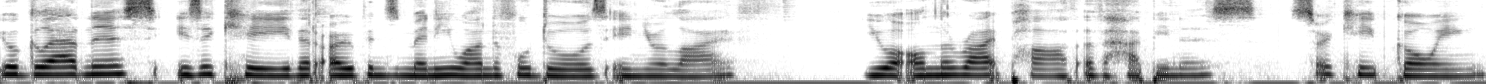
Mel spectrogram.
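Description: The voice is dark and mellow, with an Australian accent. Its intonation is monotone and flat, and the pace is moderate. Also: woman, fairly high pitch for a woman. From Australia, Melbourne. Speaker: motivational speaker. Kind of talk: guided meditation; solo motivational monologue. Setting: outdoors on a balcony.

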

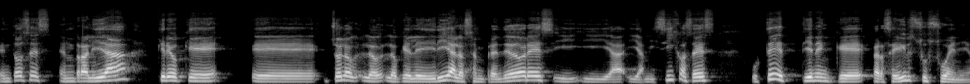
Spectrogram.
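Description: An unremarkable speaking voice from a man, fairly high in pitch, fairly slow in pace, with lively intonation. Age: 40s. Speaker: entrepreneur and author. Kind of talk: interview.

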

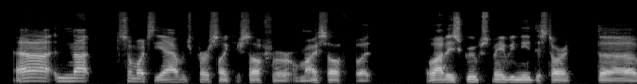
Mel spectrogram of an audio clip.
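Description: Over a quiet background, a man speaks at a moderate pace. He has an unremarkable speaking voice with a fairly low pitch. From US, Italian American. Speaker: screenwriter and filmmaker, podcaster. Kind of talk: casual interview chat.

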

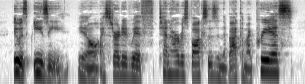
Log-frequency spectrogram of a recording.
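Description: Speaking quickly in a Canadian accent, a woman with a fairly low pitch and an unremarkable speaking voice uses ordinary pitch variation, in a very clean recording with a silent background. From Vancouver, Canada. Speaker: local food distribution business owner. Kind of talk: casual interview.

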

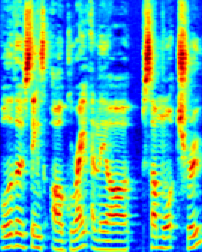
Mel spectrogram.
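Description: Moderately paced speech from a man, with ordinary pitch variation. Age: 20s. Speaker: podcast host and personal trainer. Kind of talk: solo reflective monologue. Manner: spontaneous, unscripted.

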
